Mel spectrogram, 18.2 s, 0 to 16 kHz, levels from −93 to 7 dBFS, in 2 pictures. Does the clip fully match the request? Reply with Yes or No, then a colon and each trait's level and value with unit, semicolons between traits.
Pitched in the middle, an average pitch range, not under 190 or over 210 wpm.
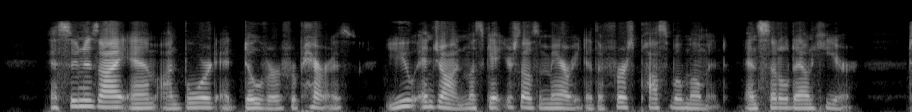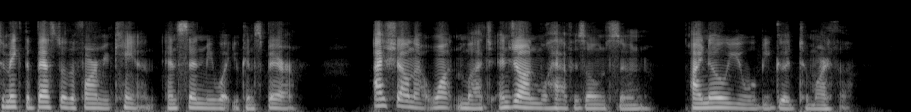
Yes: medium, 145 Hz; average, 3.2 semitones; fast, 205 wpm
